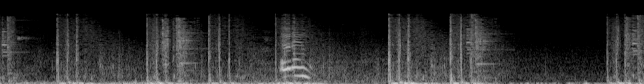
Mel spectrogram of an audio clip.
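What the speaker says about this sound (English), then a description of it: "Why do I see gunshots?" Gunfire in a video game pops out in repeated sharp bursts and volleys, fairly loud and spaced through the clip, with a brief exclamation from a player partway through.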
